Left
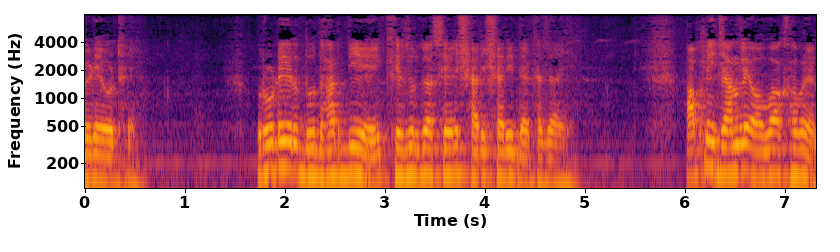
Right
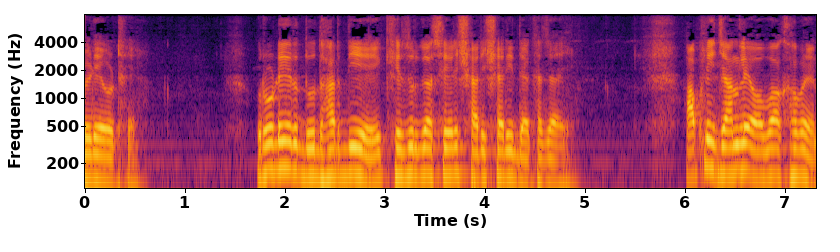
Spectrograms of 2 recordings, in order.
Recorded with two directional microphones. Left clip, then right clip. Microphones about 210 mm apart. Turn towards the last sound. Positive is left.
turn(degrees=-35)  # may be behind; listen again after turning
